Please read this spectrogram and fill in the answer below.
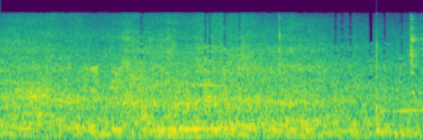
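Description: Motor scooter engine running close by, with a steady hum strongest through the middle, over busy street noise.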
